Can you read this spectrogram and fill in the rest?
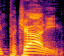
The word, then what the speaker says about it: Picciotti: Uh, Phil, I'm going to butcher it. You'll, you'll uh, fix it for me. Picciotti. Yes, there we go.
